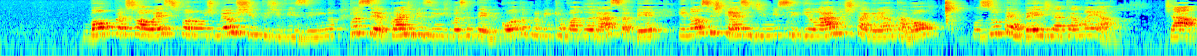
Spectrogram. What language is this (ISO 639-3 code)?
por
